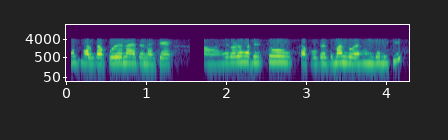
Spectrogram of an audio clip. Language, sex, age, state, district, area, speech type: Assamese, female, 18-30, Assam, Jorhat, urban, conversation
